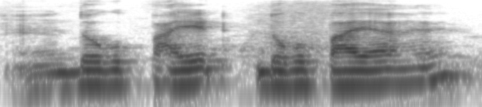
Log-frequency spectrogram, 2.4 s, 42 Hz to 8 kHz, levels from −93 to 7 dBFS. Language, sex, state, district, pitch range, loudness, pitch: Hindi, male, Bihar, Jahanabad, 125-135 Hz, -23 LUFS, 125 Hz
